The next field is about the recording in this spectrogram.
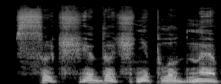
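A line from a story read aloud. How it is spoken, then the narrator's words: Hissing through teeth. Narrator (Russian): прошипел сквозь зубы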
